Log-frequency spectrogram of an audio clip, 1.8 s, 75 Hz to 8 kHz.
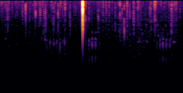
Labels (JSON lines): {"label": "biophony, damselfish", "recorder": "SoundTrap 600 or HydroMoth"}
